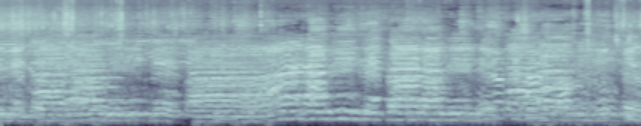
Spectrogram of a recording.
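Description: A group of people singing a hymn together, the voices held in long, gliding notes.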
